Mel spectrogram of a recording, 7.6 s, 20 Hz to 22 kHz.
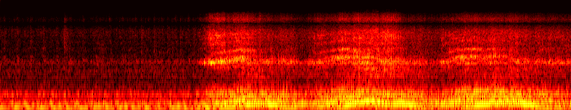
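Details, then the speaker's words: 1966 Ford Mustang with a 289 V8: a slow, lumpy idle, then three clean throttle blips that rise and fall smoothly. It sounds healthy, though the idle sits a little low and should be raised. "Engine sounds good. The only thing I would recommend is picking up the idle, which I'll probably pick that idle up."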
